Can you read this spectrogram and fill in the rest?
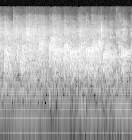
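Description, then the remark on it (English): A crowd at a Christian men's meeting applauds the Holy Spirit, many hands clapping together in a dense, even wash of sound that holds at the same fairly loud level for a few seconds without pausing. “Let's applaud the Holy Spirit for that.”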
